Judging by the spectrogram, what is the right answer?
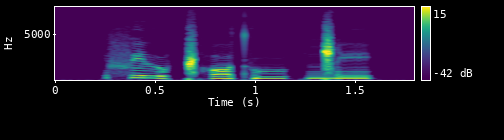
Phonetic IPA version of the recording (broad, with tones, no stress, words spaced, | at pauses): fe˥ðu˧ǁʰɔ˧tʼu˧ | ŋ͡ǁe˩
